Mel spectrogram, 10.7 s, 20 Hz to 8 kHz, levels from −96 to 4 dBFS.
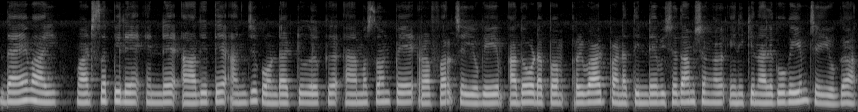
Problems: low volume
